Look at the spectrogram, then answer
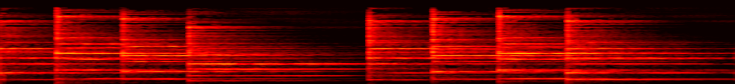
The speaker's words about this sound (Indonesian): Bel pulang sekolah pun berbunyi.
